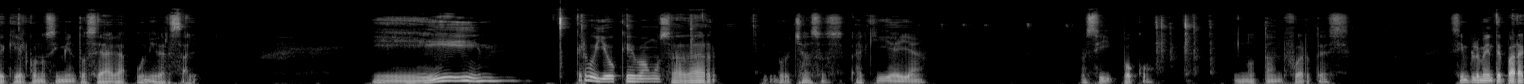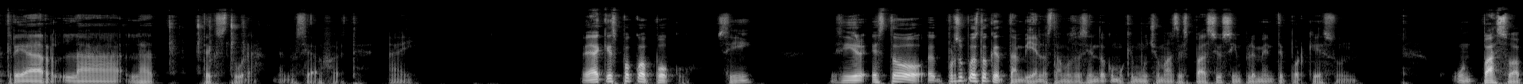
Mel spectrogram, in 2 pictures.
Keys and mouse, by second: 0.5 middle click, 0.6 click, 2.6 click, 2.8-4.2 middle drag, 4.2 click, 4.7 middle click, 5.1 middle click, 5.2 click, 6.8 shift+click, 7.9 shift+click, 8.8 shift+click, 9.4-11.4 drag, 11.6 click, 12.5 ctrl+z, 13.5 click, 14.0 click, 14.8 middle click, 17.0 click, 17.4 click, 18.1 ctrl+z, 18.7 ctrl+click, 19.2 ctrl+click, 19.5 ctrl+click, 20.5 click, 22.8 click, 23.4 click, 23.8 click, 24.1 click, 25.0 click, 25.4 click, 26.0 click, 26.3 click, 26.8 click, 27.8 click, 28.2 click, 28.7 click, 29.1 click, 30.0 click.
